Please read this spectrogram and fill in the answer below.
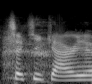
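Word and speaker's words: Tchéky Karyo: Is it Chucky Cario? That's how you say it. Yeah. How would you say it? Check carrier. Yeah, that's correct.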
